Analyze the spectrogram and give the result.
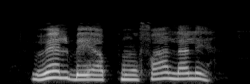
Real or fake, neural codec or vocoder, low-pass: real; none; 7.2 kHz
